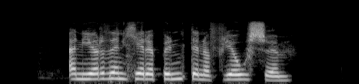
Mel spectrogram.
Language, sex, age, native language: Icelandic, female, 15, Icelandic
